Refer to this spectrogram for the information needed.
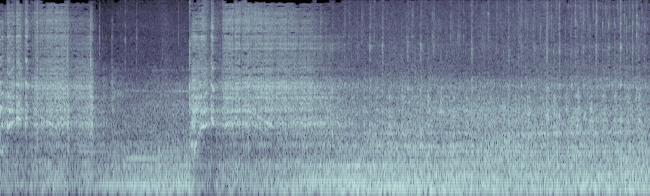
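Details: Motorcycle single-cylinder engine on cold start: fast, light ticking under the loud idle; ticks when cold and goes away when warm.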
